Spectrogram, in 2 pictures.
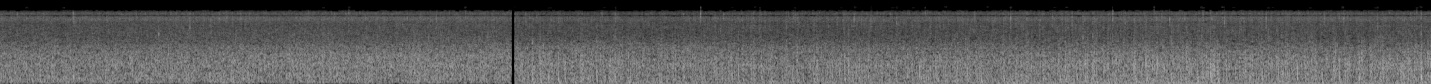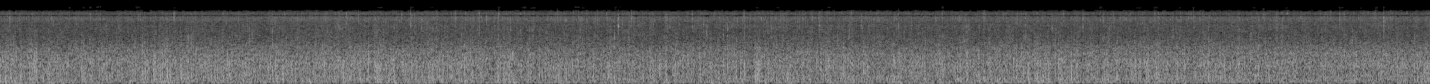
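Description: Heavy monsoon rain pouring steadily onto a village lane and the roofs and eaves along it: a dense, even hiss of falling drops.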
